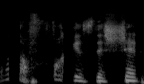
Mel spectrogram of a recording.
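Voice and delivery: soft, under-the-breath retold grumble; understated muttered annoyance; pissed-off mutter. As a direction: grumble it quietly to yourself. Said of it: "I'm just pissed".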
